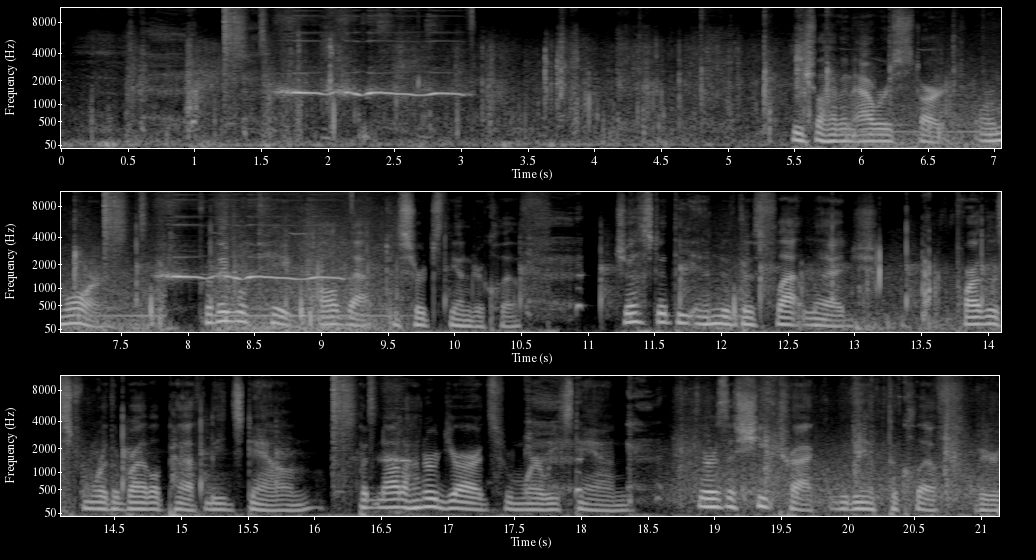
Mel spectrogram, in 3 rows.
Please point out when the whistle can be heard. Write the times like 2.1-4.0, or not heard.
1.2-3.1, 7.3-9.2, 16.1-16.8.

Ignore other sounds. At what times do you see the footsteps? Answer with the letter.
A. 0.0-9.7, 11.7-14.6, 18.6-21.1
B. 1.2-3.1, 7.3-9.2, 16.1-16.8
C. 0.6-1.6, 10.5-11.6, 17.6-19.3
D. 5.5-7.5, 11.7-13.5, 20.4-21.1
A.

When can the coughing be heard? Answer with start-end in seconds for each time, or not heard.
0.6-1.6, 10.5-11.6, 17.6-19.3.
